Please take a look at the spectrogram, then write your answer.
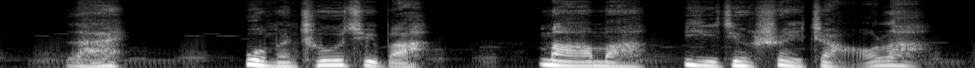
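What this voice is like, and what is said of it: Quiet, whispered speech. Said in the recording (Chinese): “小声的对露露说”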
